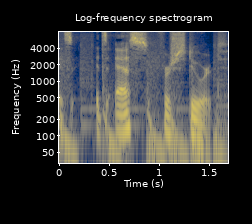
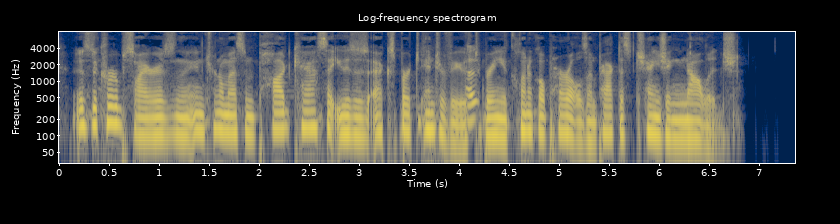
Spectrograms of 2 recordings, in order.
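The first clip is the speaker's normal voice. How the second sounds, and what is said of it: Imitates another person's voice. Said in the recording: “I'll try my best Paul impression. ... It sounds like Buffalo Bill from Silence of the Lambs.”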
